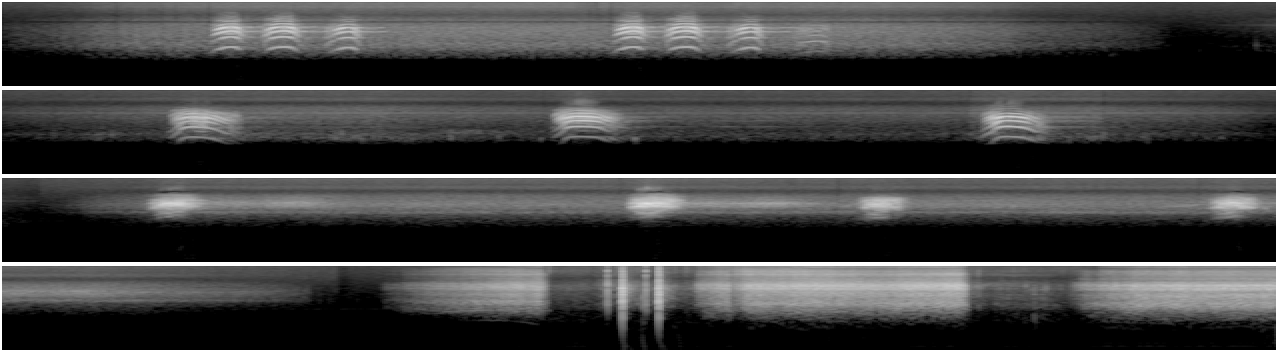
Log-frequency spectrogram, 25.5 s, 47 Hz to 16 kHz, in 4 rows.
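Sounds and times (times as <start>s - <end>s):
eagle owl call: 0.4s - 5.1s, 7.2s - 7.8s, 9.0s - 12.1s, 13.3s - 20.5s, 22.6s - 25.4s.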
